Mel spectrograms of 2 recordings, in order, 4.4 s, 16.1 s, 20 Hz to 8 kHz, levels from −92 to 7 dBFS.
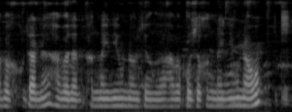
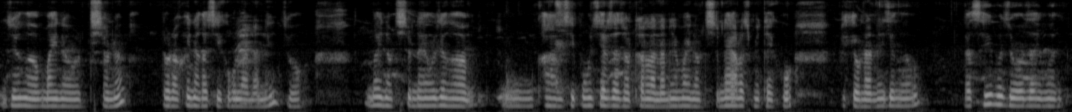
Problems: constant background noise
